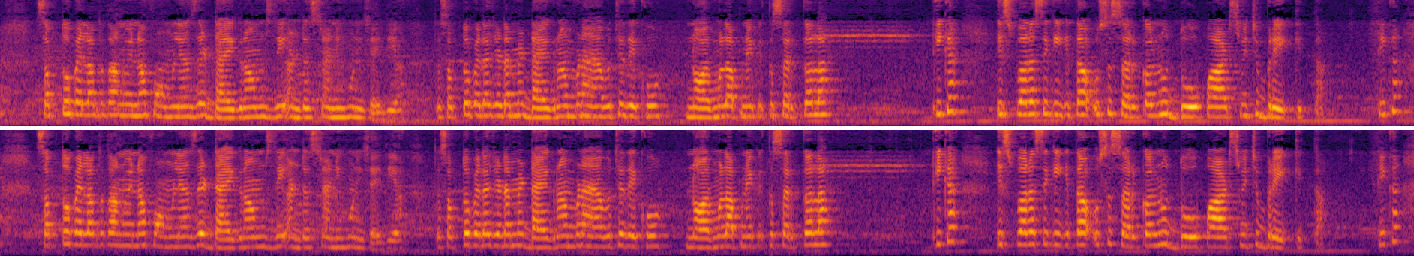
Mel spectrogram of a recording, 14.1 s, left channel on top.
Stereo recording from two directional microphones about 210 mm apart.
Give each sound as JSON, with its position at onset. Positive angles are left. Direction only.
{"t": 0.4, "sound": "a woman's voice", "side_deg": -40}
{"t": 9.3, "sound": "a woman's voice", "side_deg": -40}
